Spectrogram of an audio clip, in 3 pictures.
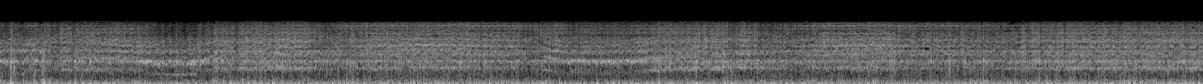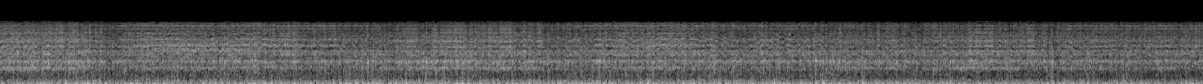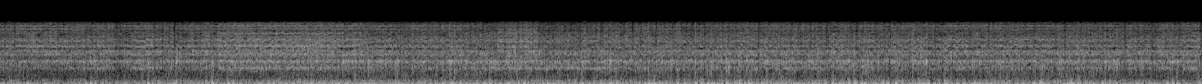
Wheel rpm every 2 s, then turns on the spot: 160, 180, 180, 180, 200, 200, 200, 200, 200, 200, 200, 200, 200, 200, 200, 200, 200, 200.
none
